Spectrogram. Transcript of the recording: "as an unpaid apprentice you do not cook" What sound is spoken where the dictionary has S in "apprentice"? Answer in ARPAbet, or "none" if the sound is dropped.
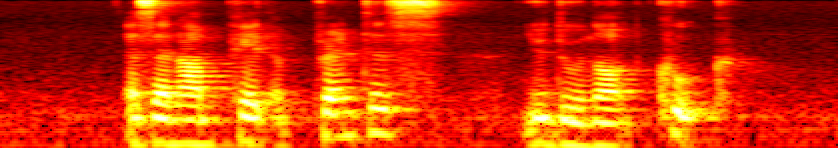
S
